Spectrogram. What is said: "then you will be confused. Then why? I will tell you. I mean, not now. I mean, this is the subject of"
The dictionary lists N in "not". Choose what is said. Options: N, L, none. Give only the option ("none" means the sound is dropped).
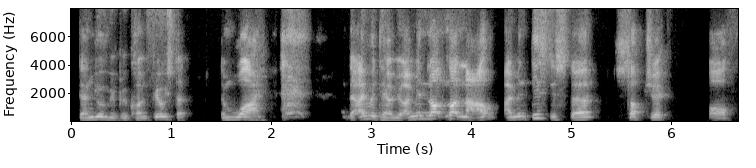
N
